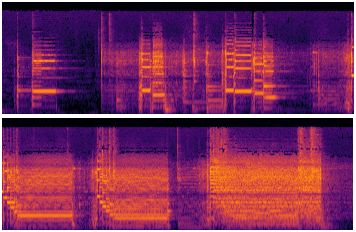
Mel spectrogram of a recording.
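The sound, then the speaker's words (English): An electric guitar through effects with a noise gate on plays picked notes and short chords, then switches to thick, heavily distorted sustained chords in loud bursts that the noise gate cuts off abruptly into silence, with no one talking. “So you have the noise gate on still. Actually, yes. You can hear it.”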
